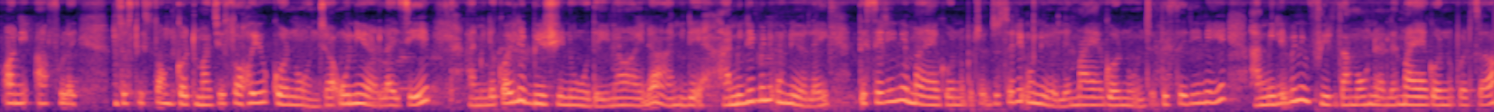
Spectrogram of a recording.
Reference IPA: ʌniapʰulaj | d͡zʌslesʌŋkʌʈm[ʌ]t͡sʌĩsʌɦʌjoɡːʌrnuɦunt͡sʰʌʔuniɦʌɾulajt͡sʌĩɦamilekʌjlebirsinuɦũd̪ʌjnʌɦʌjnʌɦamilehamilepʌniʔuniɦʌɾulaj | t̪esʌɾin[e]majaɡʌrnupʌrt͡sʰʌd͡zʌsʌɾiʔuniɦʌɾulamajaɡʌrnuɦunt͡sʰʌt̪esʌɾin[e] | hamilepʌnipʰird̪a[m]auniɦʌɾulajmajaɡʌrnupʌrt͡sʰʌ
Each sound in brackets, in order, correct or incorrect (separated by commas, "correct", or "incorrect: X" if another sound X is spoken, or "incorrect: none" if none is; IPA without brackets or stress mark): incorrect: a, correct, correct, correct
